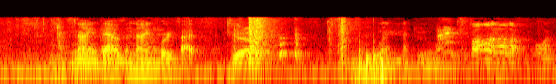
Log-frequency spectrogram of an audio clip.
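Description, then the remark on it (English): Several objects, knocked off by a person, clatter and thud onto a hard floor in a few sharp bursts, while people keep talking throughout. “Mine's falling on the floor. No, well, it's actually. Larry's knocking them off.”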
